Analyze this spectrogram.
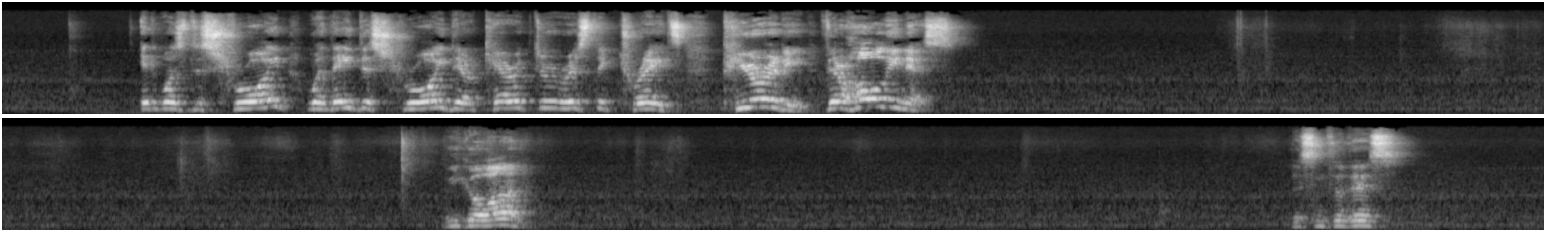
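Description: An older man speaks calmly and close by, with pauses.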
